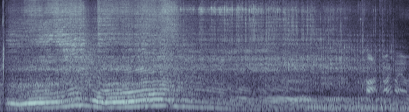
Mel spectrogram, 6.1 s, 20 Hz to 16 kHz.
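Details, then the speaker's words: Honda CR80 two-stroke (90-92cc) with new Keihin PWK 28 carb, air and idle screws untouched, about 45-50°F: revs rise and fall, sounding muddy and blubbery near the top as it loads up, yet pulls well at bottom and mid. Later traced to an oil-fouled spark plug. "it sounds like it's loaded up at the top but I do notice that it pulls really [ __ ] good at the bottom at Mid so it might need a little bit more tuning"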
